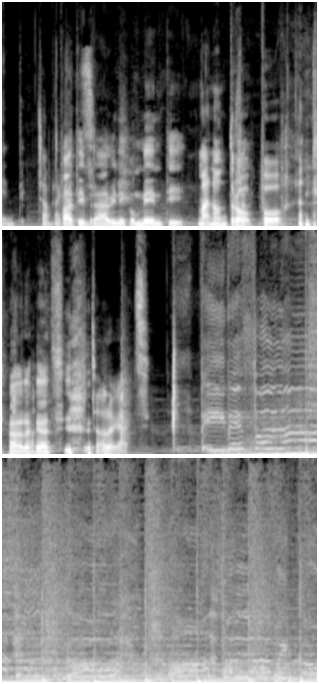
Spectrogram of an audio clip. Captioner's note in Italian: risate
